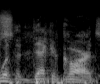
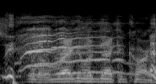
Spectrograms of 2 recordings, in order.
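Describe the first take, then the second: First: Said in the usual way. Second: Much higher, louder, laughing through the words; laughing loudly. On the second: Real, not acted. Laughing loudly while teasing about card tricks. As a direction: burst out laughing as you say it.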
